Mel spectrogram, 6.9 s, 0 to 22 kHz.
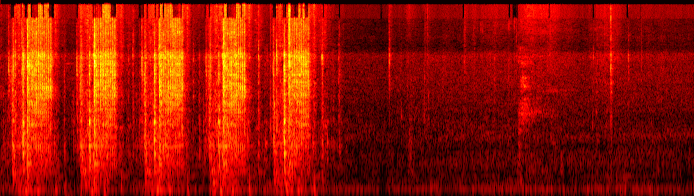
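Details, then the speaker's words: Honda Sonic 125 that would not start after being parked, three days after a repair with new spark plug and new carburettor: cranking compression test with throttle wide open reads 150 PSI. Five even cranking bursts, about 1.5 per second; strong, even, normal compression. "ค่าที่ได้นะครับ150PSIน้ำมันจากถังลงมาก็ทำงานไฟออกกำลังอัดมี"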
